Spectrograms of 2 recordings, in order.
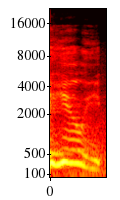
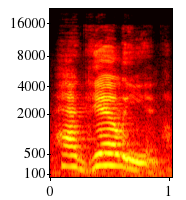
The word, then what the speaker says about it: Hegelian: So now you're finna make me say Helian. Alien. Alien. Alien. Dialect. Alien. Alien. She breaking it down for me, y'all, phonetically, right? Try it with 2 G's. Okay, Hegelian. Oh, okay, Hegelian.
